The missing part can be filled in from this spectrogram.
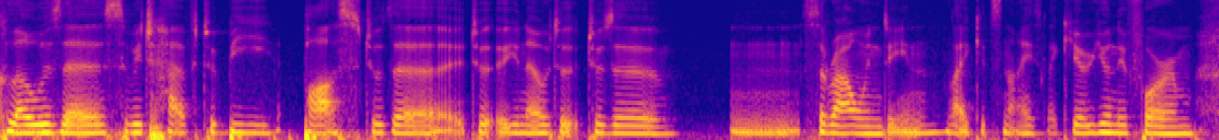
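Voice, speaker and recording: A woman talks at a fairly slow pace with a Ukrainian accent. Her fairly low voice has a dark, mellow tone. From Ukraine. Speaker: soldier and poet. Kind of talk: panel talk. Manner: halting.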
